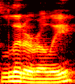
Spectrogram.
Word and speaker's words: literally: litera Lee um first syllable stress literally this T is a flap literally um and I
